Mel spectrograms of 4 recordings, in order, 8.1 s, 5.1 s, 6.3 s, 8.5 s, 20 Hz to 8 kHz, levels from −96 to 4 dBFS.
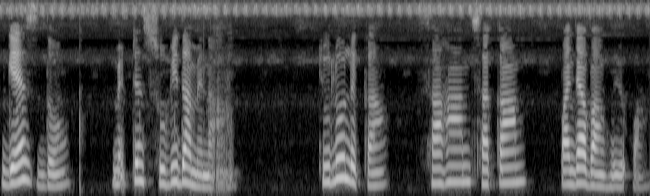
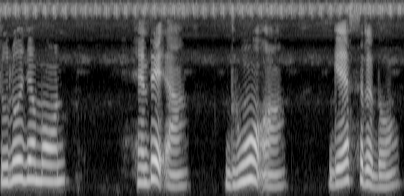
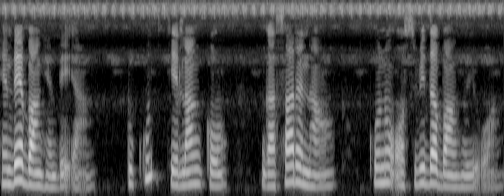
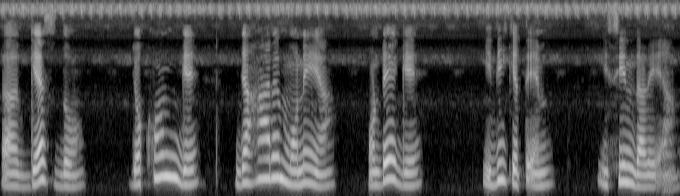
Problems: constant background noise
